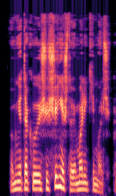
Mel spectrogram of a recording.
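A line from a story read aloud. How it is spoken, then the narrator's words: Muttering. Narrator (Russian): пробормотал Дронго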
